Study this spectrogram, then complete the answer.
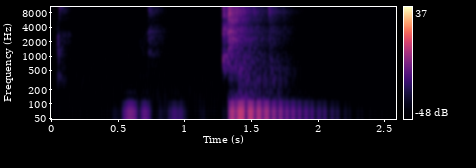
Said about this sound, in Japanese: このドア重いので気をつけて。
